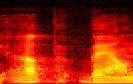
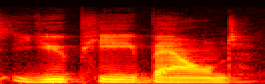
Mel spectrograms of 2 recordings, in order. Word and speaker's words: Upbound: again over on the Upbound. That's UP Bound, BOUND. Did I spell that right? Yeah, I did. Not Outbound. Upbound.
